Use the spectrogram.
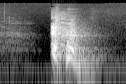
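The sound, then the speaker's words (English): A single harsh cough bursts out after a brief quiet moment as the person slowly wheels away, with a second rasping push before it trails off, and no talking around it. “And I'm going to just slowly wheel away as I cough for a second.”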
